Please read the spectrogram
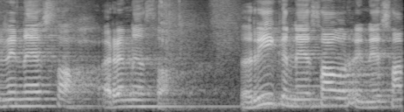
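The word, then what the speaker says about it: Renaissance: पढ़ा होगा कभी कि रेनेसा, रेनेसा। रिकनेसा और रेनेसा में दोनों में अलग रेनेसा, ये वर्ड पढ़े होंगे। रेनेसा, रेनेसा, ये एनसी है ना पीछे, ये साइलेंट है, बोला नहीं जाएगा।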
